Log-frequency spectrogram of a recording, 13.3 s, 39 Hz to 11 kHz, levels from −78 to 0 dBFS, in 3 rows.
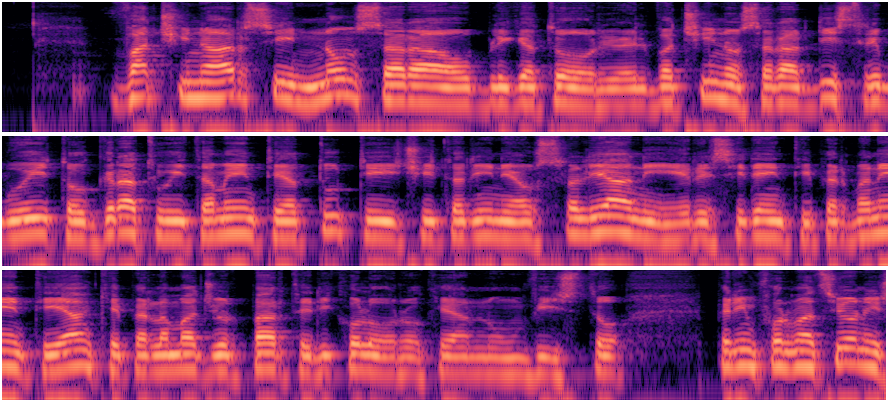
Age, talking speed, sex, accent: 50-69, 145 wpm, male, native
